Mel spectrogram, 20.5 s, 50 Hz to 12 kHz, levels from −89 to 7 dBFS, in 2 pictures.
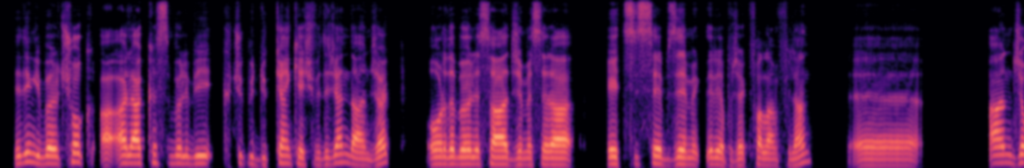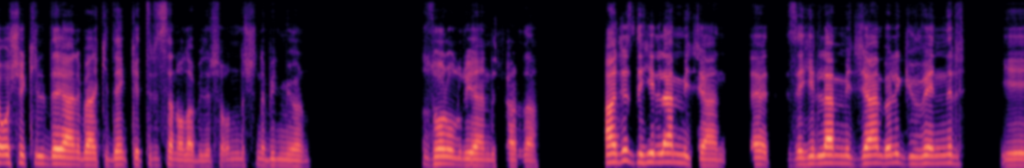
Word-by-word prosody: Dediğim 175 +5 -1
gibi, 150 -3 -3
böyle, 150 -1 +7
çok 180 +3 -2
a - - +2
alakasız, 155 -1 +3
böyle, 145 -2 -3
bir 150 0 0
küçük 155 -1 -13
bir 145 -5 -9
dükkân 155 +4 -2
keşfedeceksin 135 +4 -3
de - - +5
ancak 120 -3 0 0.3
orada, 140 0 +2
böyle, 140 0 +4
sadece 135 -3 +5
mesela 125 0 +4 0.3
etsiz 140 -1 0
sebze 140 -5 0
yemekleri 135 0 0
yapacak 120 -2 -2
falan 120 -2 -1
filan. 130 +10 -4 0.4
Eee, 115 -1 -3 0.7
anca 160 +1 +1
o 160 - +4
şekilde, 150 -3 -1
yani, 135 -3 +5
belki 125 -1 -1
denk 130 -1 -3
getirirsen 125 -1 -6
olabilir. 105 -2 -5
Onun 120 +1 -11
dışında 115 0 -12
bilmiyorum. 110 -4 -7 1.1
Zor 145 +1 +1
olur, 130 -3 -2
yani, 120 -2 0
dışarıda. 110 -2 -8 0.7
Anca 175 +5 +5
zehirlenmeyeceğin, 165 - +1 0.2
evet, 135 -2 -2 0.2
zehirlenmeyeceğin, 150 +3 +3
böyle, 155 +2 +1
güvenilir, 150 +1 -3 0.4
eee, 115 - -10
140 Hz, 140 wpm, -22 LUFS, 120-155 Hz, 1.1 s, böyle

